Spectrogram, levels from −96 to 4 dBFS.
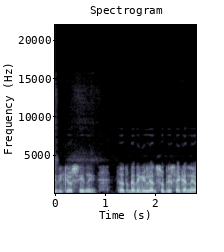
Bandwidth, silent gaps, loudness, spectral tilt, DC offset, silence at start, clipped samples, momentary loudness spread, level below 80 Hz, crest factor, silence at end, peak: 4.9 kHz; none; -23 LUFS; -6.5 dB/octave; under 0.1%; 0 s; under 0.1%; 14 LU; -82 dBFS; 16 dB; 0 s; -6 dBFS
